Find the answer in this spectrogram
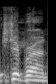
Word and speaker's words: Gibran: A little quote from, I'll try to pronounce this person's name, Kahil Gibran. Gibran, And Khalil he said- Gibran, yeah.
